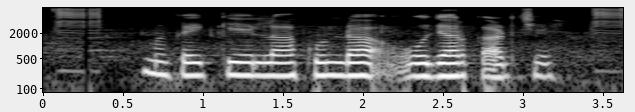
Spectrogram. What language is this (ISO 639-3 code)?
mag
